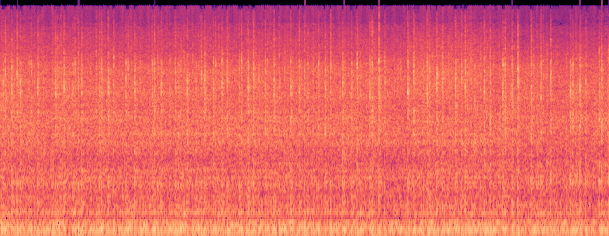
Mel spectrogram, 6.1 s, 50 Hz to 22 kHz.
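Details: No-prep drag-racing stick-shift V8 after new PAC valve spring install: previously run on four plugs, now all eight plug wires on, headers still cold on one side. Strong, even idle burble with crisp pulses. Valve springs seem okay; distributor index/rotor button fix expected to cure the misfire.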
